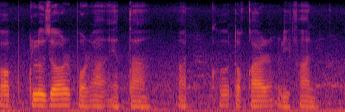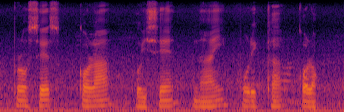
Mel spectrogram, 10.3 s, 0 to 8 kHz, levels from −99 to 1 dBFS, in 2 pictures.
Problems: constant background noise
